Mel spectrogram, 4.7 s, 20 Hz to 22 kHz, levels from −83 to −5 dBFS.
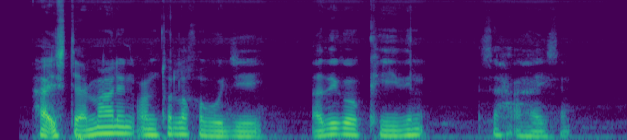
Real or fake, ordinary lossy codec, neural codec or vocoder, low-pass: real; none; none; none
